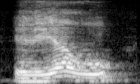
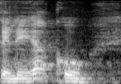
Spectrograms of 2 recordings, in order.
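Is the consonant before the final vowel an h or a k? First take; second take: h; k. First: The final syllable has an h sound or none. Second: The final syllable has a k sound. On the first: This form contains part of the divine name. "содержащее сочетание имени Бога" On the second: This form avoids part of the divine name. "многие ортодоксальные евреи произносят как Элияку"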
